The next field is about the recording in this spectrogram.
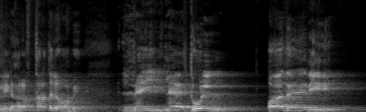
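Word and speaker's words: قَدْرِ: পরে ইয়া সাকিন লিন হরফ তাড়াতাড়ি হবে লাইলাতুল কদরি কদারি কাফ দাল জবর কদর দাল কল হরফ প্রতিদ্বনিক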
